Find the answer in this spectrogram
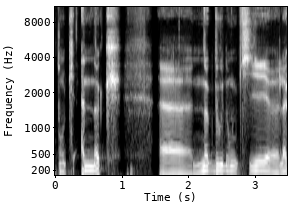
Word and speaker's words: anCnoc: un single malt alors qui s'écrit a n C n o C mais qui se prononce ça se prononce donc Anok nockdou donc qui est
